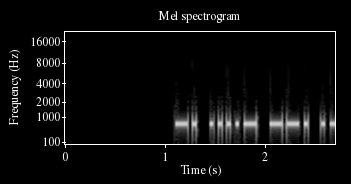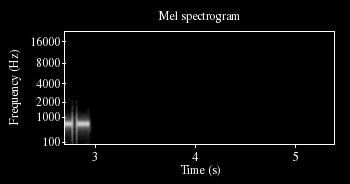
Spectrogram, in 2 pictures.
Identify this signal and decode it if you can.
Morse code, heard as a keyed tone, about 28 wpm, 700 Hz. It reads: N4GW
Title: USA Call Signs - 4 Characters - Repeated 2x - 28wpm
